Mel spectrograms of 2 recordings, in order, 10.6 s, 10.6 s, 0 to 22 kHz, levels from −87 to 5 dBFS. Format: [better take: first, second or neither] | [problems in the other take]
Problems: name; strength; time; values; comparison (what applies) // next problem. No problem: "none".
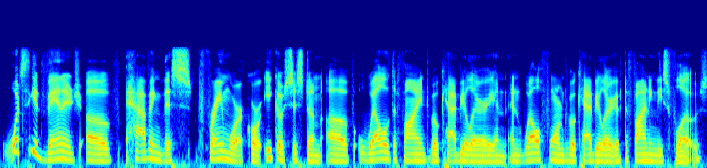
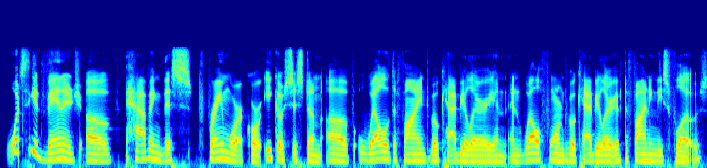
first | noise reduction (neural mask model DeepFilterNet 3)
